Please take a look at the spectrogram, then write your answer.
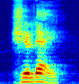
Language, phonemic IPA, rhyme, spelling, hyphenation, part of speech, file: Dutch, /ʒəˈlɛi̯/, -ɛi̯, gelei, ge‧lei, noun, Nl-gelei.ogg
- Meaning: jelly (mass of gelatin or a similar substance)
